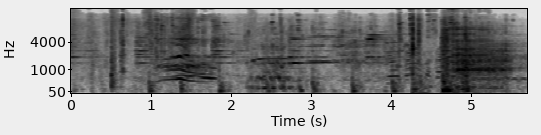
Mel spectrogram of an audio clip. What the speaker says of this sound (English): Wait, is that Sadie's horse?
